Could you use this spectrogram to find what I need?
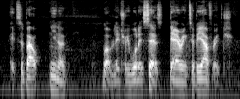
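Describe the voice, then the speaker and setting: A man speaks with an English accent in a bright, sharp tone. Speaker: vlogger. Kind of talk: personal confessional vlog. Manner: fast; halting.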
